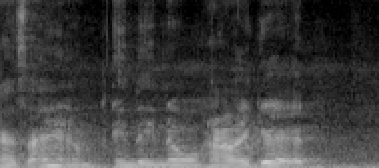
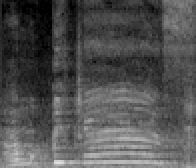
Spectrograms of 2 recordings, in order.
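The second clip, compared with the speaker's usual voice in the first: put-on much higher, slow childish voice. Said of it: "Kids are saying".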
